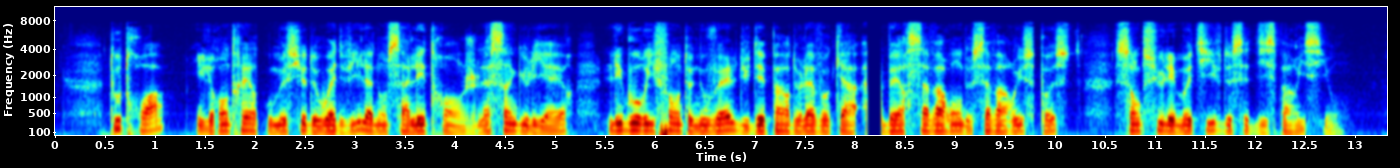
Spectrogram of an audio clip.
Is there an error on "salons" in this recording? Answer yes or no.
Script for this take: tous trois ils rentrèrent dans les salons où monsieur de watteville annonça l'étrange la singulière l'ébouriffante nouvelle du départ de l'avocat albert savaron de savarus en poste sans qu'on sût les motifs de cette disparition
yes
